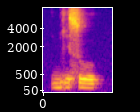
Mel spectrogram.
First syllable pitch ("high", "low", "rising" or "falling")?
low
